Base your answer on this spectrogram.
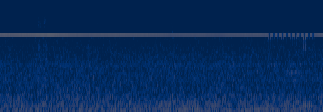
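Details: Mini apex locator in use: a steady high electronic tone over faint hiss, turning into fast beeps near the end, signalling file position in the root canal.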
